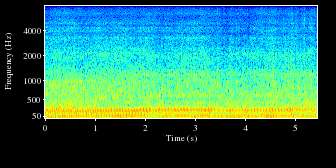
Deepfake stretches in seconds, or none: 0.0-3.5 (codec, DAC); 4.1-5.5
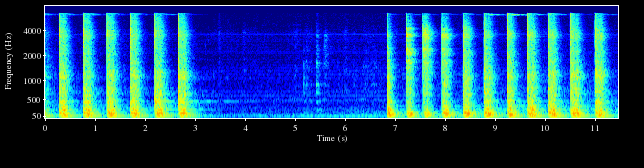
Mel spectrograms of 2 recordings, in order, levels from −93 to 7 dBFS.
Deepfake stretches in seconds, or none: none

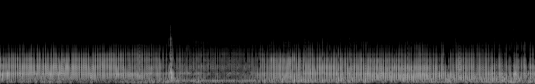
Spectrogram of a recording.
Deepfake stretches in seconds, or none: 0.0-5.4 (vocoder, BigVGAN v2)

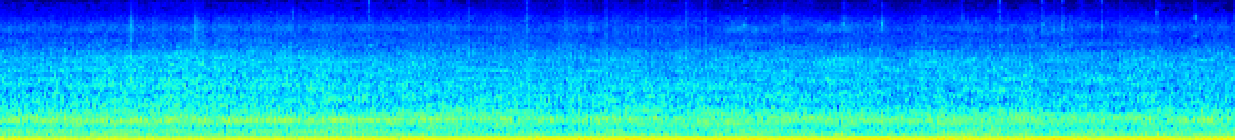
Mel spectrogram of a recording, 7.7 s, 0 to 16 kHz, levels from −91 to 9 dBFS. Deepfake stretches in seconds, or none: 2.5-6.0 (codec, SNAC); 6.4-7.1

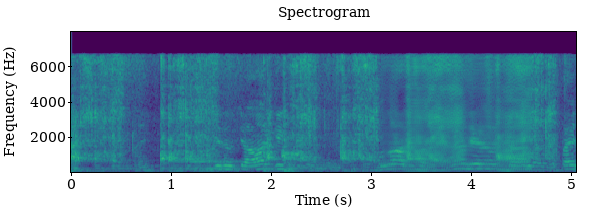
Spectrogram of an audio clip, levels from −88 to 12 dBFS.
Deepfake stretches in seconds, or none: 3.1-4.6 (vocoder, Vocos)

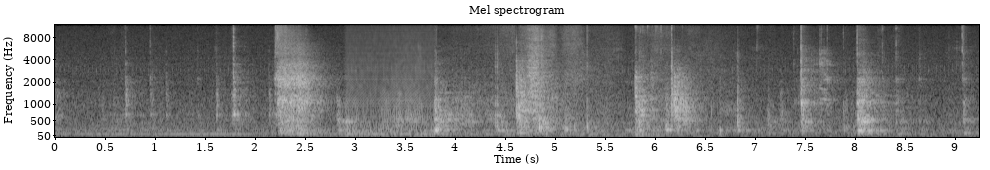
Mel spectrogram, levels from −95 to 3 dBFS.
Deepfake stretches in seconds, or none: 2.9-3.8 (vocoder, Vocos)

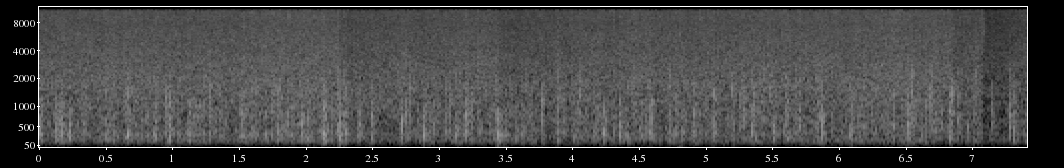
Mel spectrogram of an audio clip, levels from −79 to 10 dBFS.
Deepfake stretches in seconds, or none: 3.5-4.4 (vocoder, BigVGAN v2)

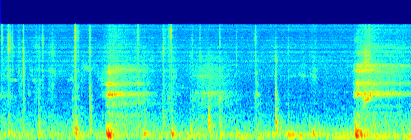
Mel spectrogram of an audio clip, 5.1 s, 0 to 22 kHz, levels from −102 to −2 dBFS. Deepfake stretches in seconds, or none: 0.0-5.1 (autoencoder, DAC-VAE)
